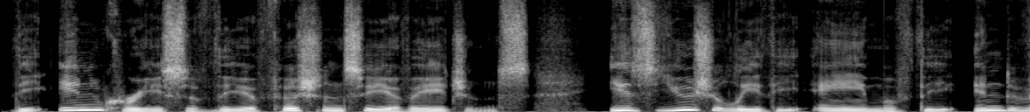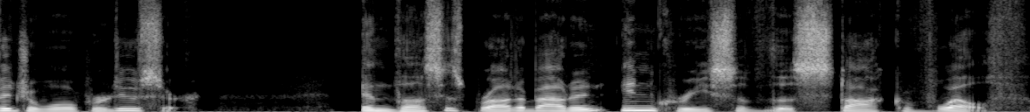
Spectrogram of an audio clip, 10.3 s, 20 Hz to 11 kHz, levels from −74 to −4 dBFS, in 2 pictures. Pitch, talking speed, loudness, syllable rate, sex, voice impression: 155 Hz, 155 wpm, -17 LUFS, 4.9 syllables/s, male, masculine, middle-aged, powerful, slightly hard, fluent, slightly intellectual, slightly mature, wild, lively, slightly strict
